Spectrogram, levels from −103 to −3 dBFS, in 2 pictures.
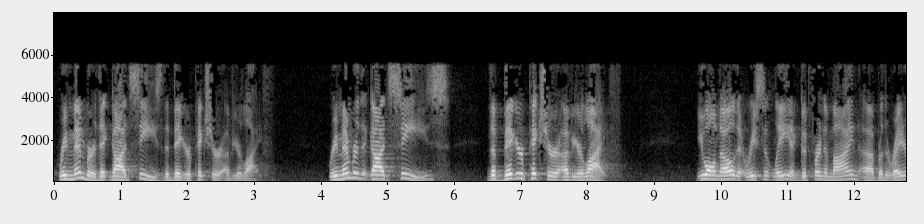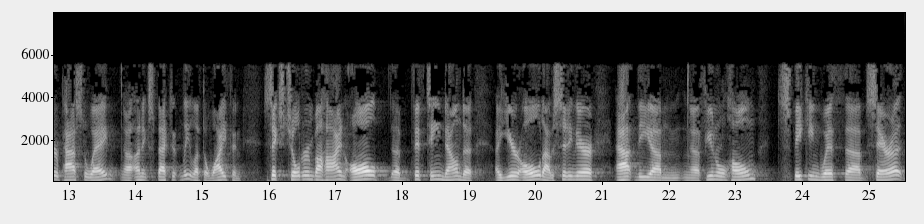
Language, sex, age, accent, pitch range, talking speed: English, male, 40-59, American, 125-180 Hz, 155 wpm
